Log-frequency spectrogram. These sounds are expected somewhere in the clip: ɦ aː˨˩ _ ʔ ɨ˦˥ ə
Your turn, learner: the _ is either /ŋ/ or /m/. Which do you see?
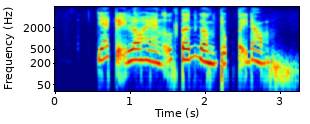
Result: ŋ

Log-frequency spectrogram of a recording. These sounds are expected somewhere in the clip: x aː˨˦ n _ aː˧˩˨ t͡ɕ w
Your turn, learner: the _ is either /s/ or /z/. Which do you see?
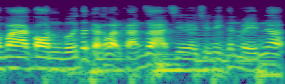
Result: z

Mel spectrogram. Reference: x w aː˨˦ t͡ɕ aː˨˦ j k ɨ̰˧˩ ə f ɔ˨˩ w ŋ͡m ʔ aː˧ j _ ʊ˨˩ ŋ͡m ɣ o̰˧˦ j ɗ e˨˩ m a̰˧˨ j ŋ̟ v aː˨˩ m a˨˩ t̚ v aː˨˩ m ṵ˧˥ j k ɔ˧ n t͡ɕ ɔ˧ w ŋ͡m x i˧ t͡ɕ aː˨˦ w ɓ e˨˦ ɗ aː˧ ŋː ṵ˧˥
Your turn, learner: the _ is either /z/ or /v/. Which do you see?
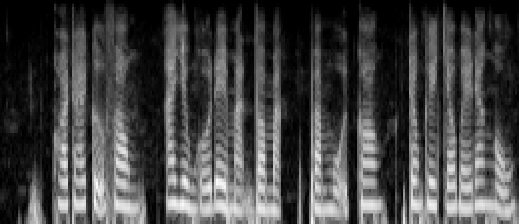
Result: z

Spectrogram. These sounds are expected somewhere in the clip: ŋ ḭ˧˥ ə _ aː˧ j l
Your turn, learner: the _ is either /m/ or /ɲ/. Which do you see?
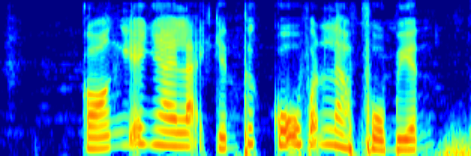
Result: ɲ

